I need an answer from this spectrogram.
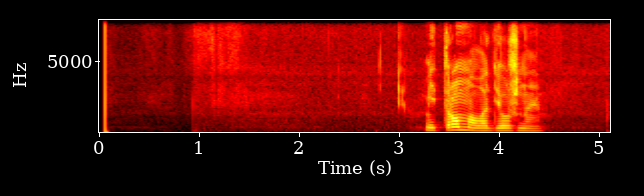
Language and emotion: Russian, neutral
